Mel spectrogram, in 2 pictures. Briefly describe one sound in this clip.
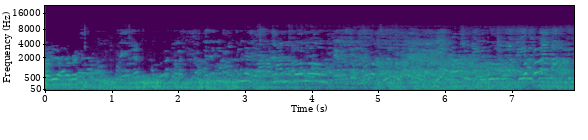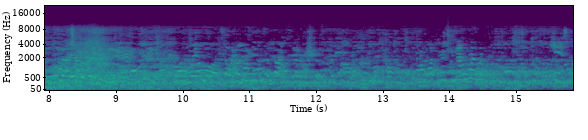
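A crowd of men, women and children chatter outdoors nearby.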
